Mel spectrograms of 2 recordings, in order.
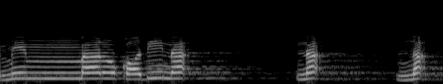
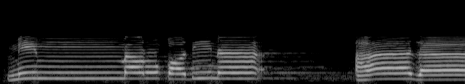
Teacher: अच्छा, करते क्या है, यहाँ झटका दे देते हैं ना, जैसे मिम मरकदीना ना ना, तो ना झटका नहीं देना, ना के बाद थोड़ा सा रुक जाए और हाजा पढ़ने। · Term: सत्ता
